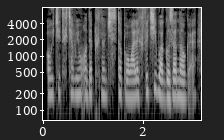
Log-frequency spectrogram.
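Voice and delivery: ordinary delivery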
